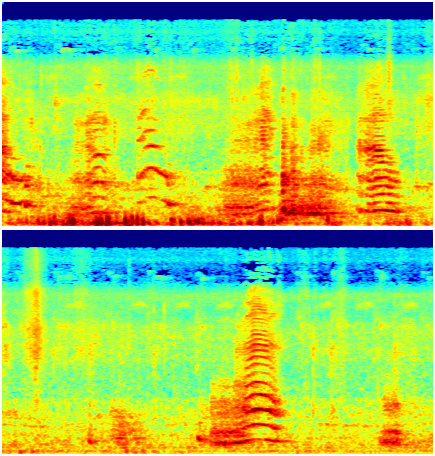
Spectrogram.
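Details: Cats during mating season caterwauling: a series of short, wavering yowls, some rising and falling, spaced irregularly, with a low rumbling background early on and a longer bending cry near the end.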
